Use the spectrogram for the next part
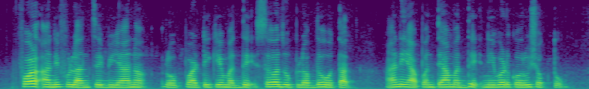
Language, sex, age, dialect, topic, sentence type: Marathi, female, 25-30, Northern Konkan, agriculture, statement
